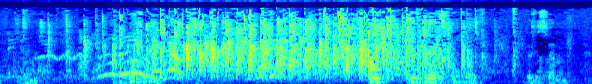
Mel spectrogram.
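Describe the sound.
An audience applauds steadily for about ten seconds, a dense, loud patter of many hands, while voices talk over it; the clapping thins out near the end.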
